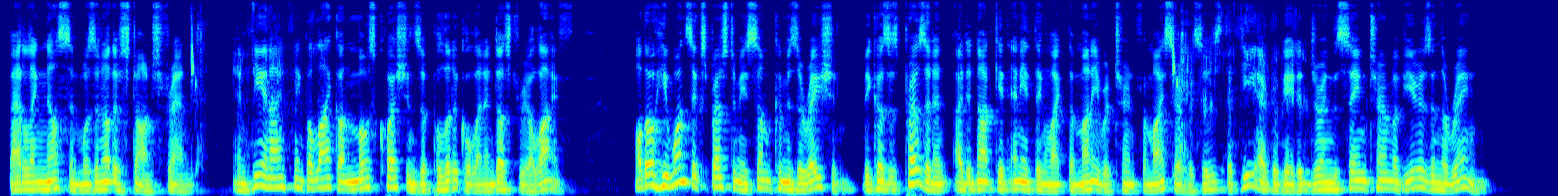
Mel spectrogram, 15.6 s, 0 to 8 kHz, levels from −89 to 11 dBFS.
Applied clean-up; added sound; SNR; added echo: neural mask model DeepFilterNet 3.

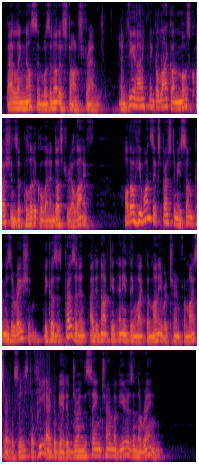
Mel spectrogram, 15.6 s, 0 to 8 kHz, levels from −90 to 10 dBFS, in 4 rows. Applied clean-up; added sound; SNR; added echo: neural separator model SepFormer DNS4.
